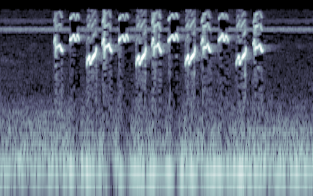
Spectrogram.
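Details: Cinereous tit, known locally as gelatik batu, in clear masteran song: a steady run of about twelve bright, high whistled syllables with rising slurs, then silence.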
